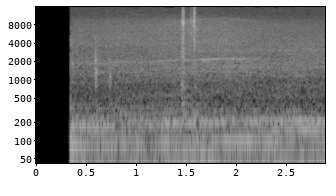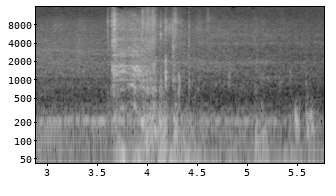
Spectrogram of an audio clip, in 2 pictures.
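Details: 2001 Peugeot 306 2.0 HDI, no check engine light and no readable codes: starter spins the engine at an even pace, about four turns a second, but it never fires; faulty ECU, fixed by a replacement reprogrammed to the car.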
